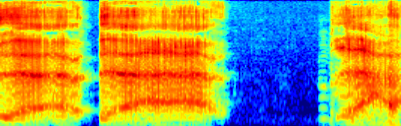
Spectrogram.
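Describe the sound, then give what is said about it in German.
A voice mimics a person at a ceremony with shamanic chanting throwing up into a bag, with three loud, gurgling retching heaves: two in quick succession, a second of silence, then a third. “und neben dir ist dann einfach einer so dabei und der kotzt dann einfach so neben dir voll in so eine Tüte, so die ganze Zeit und wirkt da einfach so alles raus, so auf die richtige, heftigste Art und Weise, so, ne?”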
